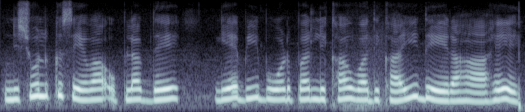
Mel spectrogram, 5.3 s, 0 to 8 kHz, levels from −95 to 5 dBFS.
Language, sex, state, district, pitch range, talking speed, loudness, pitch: Hindi, female, Rajasthan, Jaipur, 225-250 Hz, 160 wpm, -12 LUFS, 235 Hz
